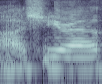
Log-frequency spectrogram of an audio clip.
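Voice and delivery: mock raspy smoker's voice. Imitating the magical unicorn from She-Ra: imitating a weird smoker's voice. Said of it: "he's got, like, a weird smoker's voice".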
